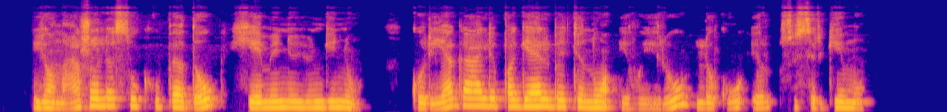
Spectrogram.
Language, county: Lithuanian, Panevėžys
